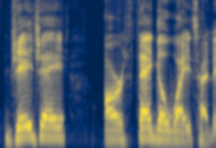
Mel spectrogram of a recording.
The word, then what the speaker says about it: Arcega-Whiteside: In the 2019 draft, Philly drafted, the proper pronunciation is J.J. Arcega-Whiteside. It is spelled Arcega. I had a friend who had the last name. His name was Jose Arcega. But this apparently is Arcega, J.J. Arcega-Whiteside. I'm told there's a T-H sound.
